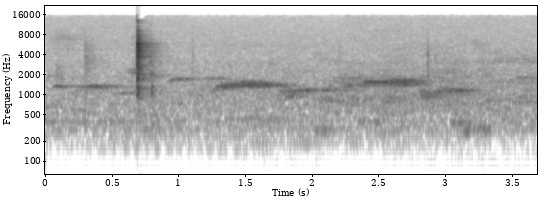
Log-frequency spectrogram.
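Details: Breeding parent White-rumped shama of the Medan type, kept in breeding cage C2, gives smooth, sustained whistled notes sliding between mid pitches, broken by one sharp click early on.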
